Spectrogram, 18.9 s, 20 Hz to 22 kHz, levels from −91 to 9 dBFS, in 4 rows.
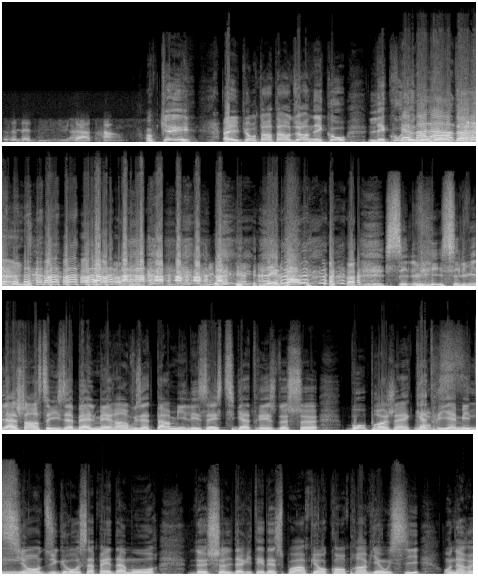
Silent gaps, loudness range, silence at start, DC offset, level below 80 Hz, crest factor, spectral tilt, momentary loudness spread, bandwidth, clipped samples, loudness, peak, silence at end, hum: none; 7 LU; 0 s; under 0.1%; -30 dBFS; 10 dB; -5 dB/octave; 11 LU; 18.5 kHz; 0.5%; -10 LUFS; 0 dBFS; 0 s; none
